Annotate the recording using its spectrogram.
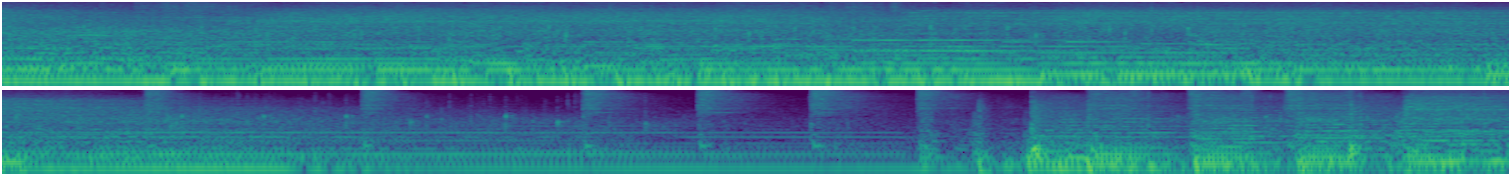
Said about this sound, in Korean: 우리 다시 한번 하나님께 감사 영광의 큰 박수 올려드립시다. 할렐루야!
